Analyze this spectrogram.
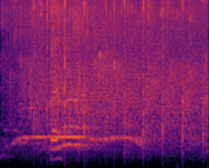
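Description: Audience applause for a child volunteer swells quickly into steady clapping with a brief cheer near the start, then continues at a fairly even level and eases off slightly.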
